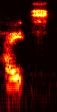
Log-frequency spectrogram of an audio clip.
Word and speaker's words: HYYTS: HYYTS is the very pretentious spelling of our band's name. It's pronounced Heights.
